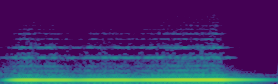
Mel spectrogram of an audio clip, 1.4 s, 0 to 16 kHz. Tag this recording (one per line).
one-shot
blowing
33cl
air
sample-pack
resonance
closed-end
building-block
samples
tone
glass
blown
bottle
